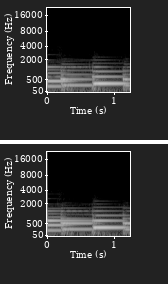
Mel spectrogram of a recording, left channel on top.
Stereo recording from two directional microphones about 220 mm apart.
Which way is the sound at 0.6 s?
10° right (ahead or behind).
